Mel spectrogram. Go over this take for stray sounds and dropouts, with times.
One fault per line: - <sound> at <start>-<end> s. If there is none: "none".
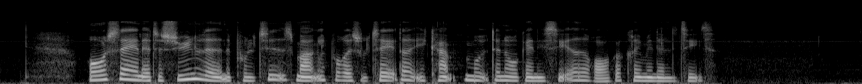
none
